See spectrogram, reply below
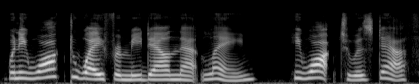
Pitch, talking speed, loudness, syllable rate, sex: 245 Hz, 200 wpm, -17 LUFS, 4.5 syllables/s, female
